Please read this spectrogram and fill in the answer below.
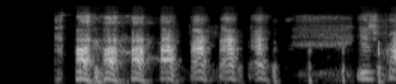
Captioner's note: chuckling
